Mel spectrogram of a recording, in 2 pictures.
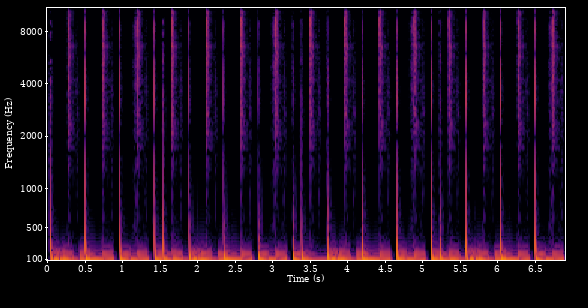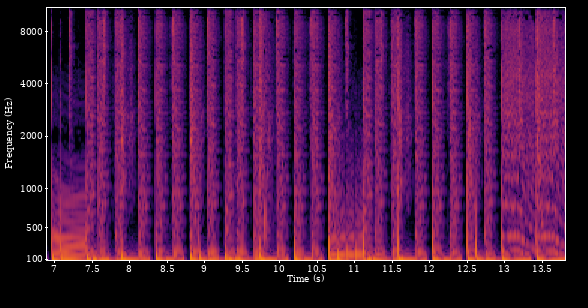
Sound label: percussion; virtual dj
